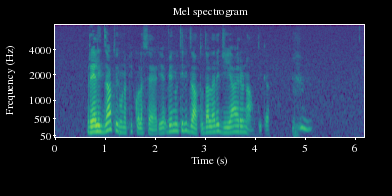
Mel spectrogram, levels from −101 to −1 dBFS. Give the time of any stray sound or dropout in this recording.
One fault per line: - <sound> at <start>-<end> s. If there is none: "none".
- throat clearing at 4.7-5.2 s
